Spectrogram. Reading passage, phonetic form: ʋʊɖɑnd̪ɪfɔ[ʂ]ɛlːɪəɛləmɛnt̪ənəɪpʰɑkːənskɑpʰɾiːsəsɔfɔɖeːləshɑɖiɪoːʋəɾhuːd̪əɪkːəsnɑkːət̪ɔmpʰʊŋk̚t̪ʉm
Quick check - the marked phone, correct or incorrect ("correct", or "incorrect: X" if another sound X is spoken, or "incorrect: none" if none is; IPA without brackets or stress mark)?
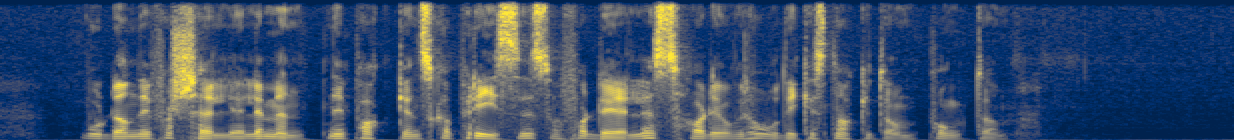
correct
